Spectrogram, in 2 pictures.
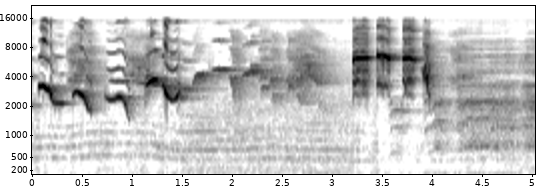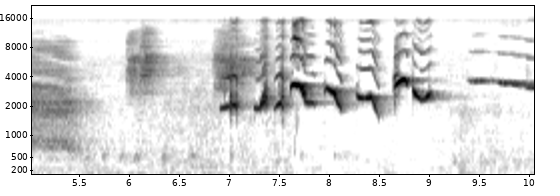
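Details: Vigorous 'gacor' song of an Oriental magpie-robin, meant to tutor kept birds that have stopped singing: loud looping whistled phrases, then a harsh scratchy rattle, a quiet gap, and another run of bright rising-and-falling whistles ending in a thin drawn-out note.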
